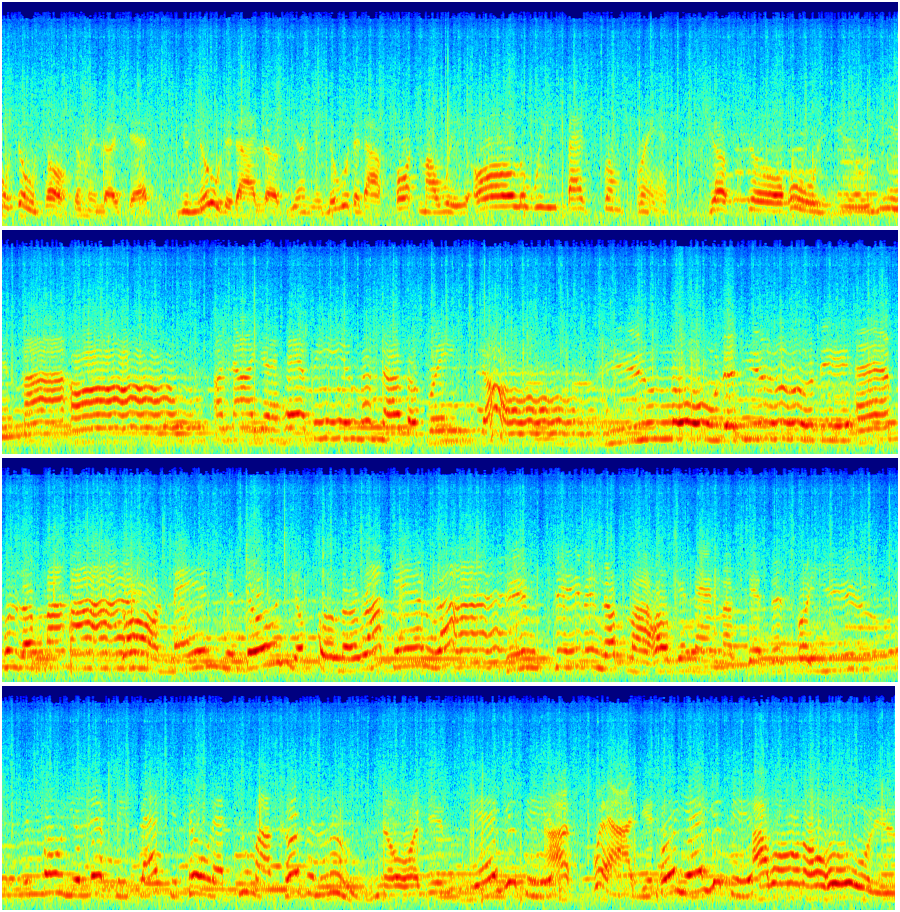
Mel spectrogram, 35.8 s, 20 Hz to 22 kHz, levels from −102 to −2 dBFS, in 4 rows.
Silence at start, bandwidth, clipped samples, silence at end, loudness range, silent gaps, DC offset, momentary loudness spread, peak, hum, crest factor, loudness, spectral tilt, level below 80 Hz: 0 s; 16.5 kHz; under 0.1%; 0 s; 5 LU; none; under 0.1%; 9 LU; 0 dBFS; none; 18 dB; -18 LUFS; -5 dB/octave; -52 dBFS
